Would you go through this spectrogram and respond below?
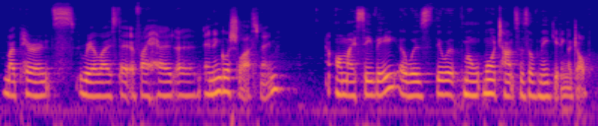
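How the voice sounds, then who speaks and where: Young woman from China, lower voice, easy chatty interviewee. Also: flat delivery, moderate pace, gravelly, darkish tone. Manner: chatty, laughs while telling stories. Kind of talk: documentary interview.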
